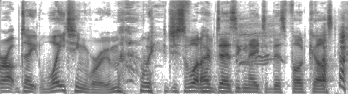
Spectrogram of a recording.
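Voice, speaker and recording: In a British accent, a man talks at a fairly high pitch. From Britain. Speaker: podcast co-host and Minecraft streamer. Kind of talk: casual chat.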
